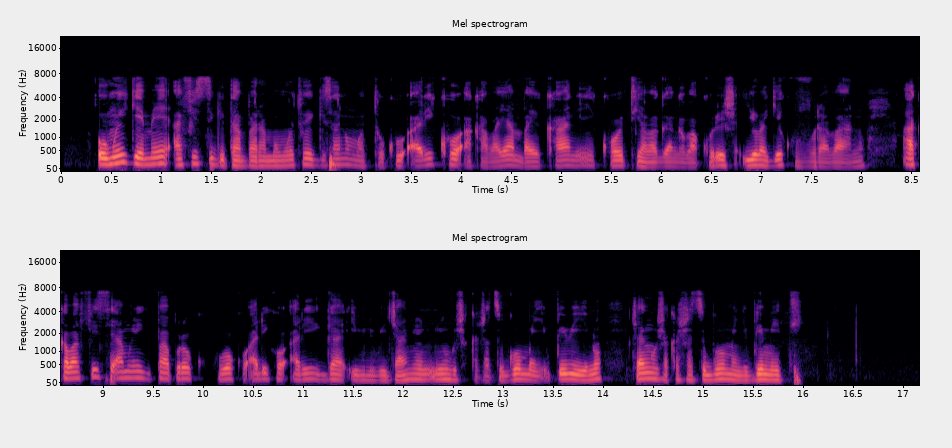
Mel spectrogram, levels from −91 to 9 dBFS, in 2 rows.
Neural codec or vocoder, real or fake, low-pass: none; real; 7.2 kHz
